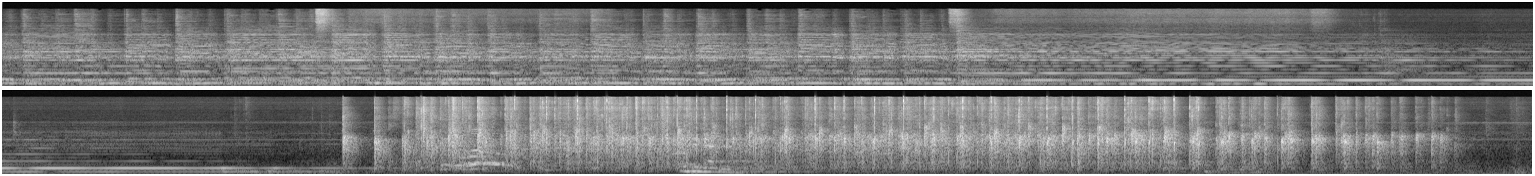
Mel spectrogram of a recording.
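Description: Live electric guitar and keyboard music ending on long held notes, followed about two-thirds of the way through by an audience applauding with a few shouts.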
